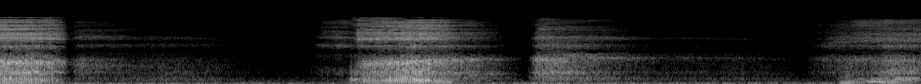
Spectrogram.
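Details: Loud, rough, rattling snores recurring with each breath, about four in nine seconds, with quieter breathing between, recorded during sleep with the SnoreLab app; snoring.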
